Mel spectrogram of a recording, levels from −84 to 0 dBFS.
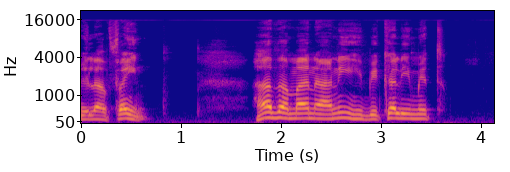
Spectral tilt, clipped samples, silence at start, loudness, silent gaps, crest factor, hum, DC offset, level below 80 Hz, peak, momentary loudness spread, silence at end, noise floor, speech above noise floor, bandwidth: -5 dB/octave; under 0.1%; 0 s; -24 LUFS; none; 18 dB; none; under 0.1%; -66 dBFS; -8 dBFS; 14 LU; 0.5 s; -59 dBFS; 35 dB; 16 kHz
